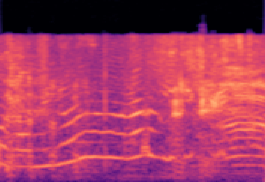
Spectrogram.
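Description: Excited cries of delight from several people: drawn-out gliding 'oh' sounds, with a higher-pitched squeal coming in near the end.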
